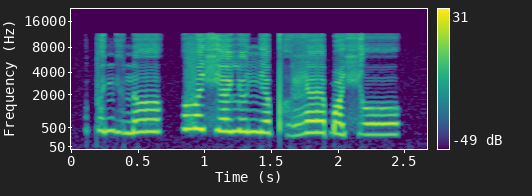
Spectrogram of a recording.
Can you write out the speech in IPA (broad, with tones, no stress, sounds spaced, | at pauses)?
p ɛ̤˦ nʲ o̤˦˨ n əː˦ | v ɛ˦ ç ɛː˧ lʲ ɔ˧ ɲ ɛ˧ pʰ ə̤˨ ɮ ɛː˦ ɓ ɑ˧ ç ɤː˧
